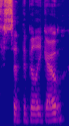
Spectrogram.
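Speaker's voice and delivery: plain reading voice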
